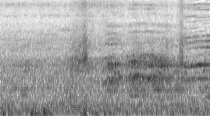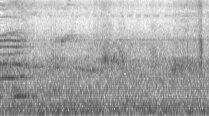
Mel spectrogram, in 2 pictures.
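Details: Chicken rooster crowing on an early morning in a residential subdivision in Iloilo City, Philippines: a drawn-out, rasping crow of about two seconds over steady outdoor hiss, with sharp distant knocks or dog barks around it.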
